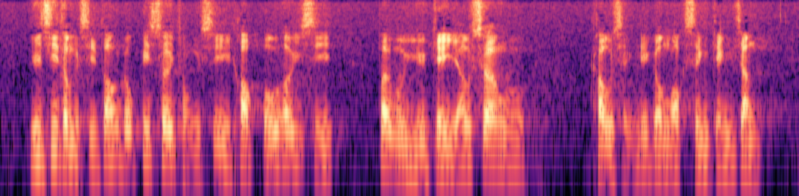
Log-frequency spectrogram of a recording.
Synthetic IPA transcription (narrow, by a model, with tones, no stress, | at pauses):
jyː˨˧t͡sʰiː˨˥t̪ʰʊ˨˩ŋsiː˨˩t̪ɔː˥ŋkʊ˥k̚piː˥t̚sɵ˥ɥt̪ʰʊ˨˩ŋsiː˨˩kʰɔː˧k̚po˨˥whɵ˥ɥsiː˨˧ | pɐ˥t̚wuː˨˧jːyː˨˧ke˧jjɐ˨˧wsœː˥ŋwuː˨˧ | kʰɐ˧wsʰɪ˨˩ŋniː˥kɔː˧ŋɔː˧k̚sɪ˧ŋkɪ˨˧˥ŋt͡sɐ˥ŋ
